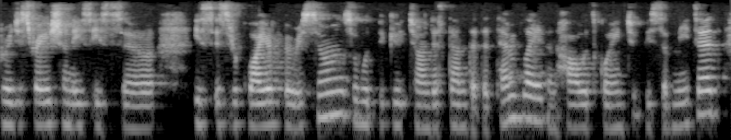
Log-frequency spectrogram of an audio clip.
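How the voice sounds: Speaking at a fairly quick pace with a Ukrainian accent, the voice has a dark, mellow tone. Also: woman.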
